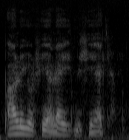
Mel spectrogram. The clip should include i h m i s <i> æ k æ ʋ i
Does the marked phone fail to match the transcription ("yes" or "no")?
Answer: no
